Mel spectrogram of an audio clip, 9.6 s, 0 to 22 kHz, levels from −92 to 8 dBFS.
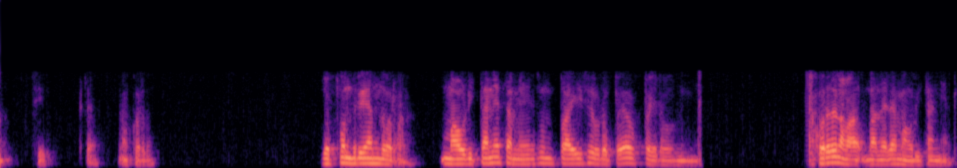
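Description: G.729 codec damage runs through the whole speech clip. The codec rebuilds each 10 ms frame from a vocal tract filter, a pitch estimate and a few sparse pulses rather than sending the waveform itself. That leaves the speech intelligible but audibly rough and synthetic, with a buzzy, slightly metallic edge. Nothing above 3.8 kHz survives, so sibilants sound dull and clipped. The plainly audible coarseness fits the 8 kbit/s G.729A variant.

A cable pulled and plugged in interrupts the sound from 6.98 s to 8.12 s. Pulling the live lead breaks the circuit with a pop, and then the signal drops to near silence for about 1.08 s. As the plug goes back in, the tip touches before the connection seats, and the unshielded contact picks up a short burst of 60 Hz mains buzz lasting about 45 ms. A second pop follows as the sound returns.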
